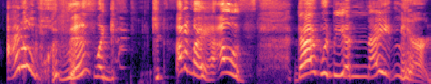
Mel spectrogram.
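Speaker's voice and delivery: high, loud protest breaking into laughter; loud, high-pitched, laughing dismay; laughing exasperation. Real, not acted. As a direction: cry out in comic horror, half laughing. Comic horror at having a partner obey.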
